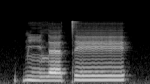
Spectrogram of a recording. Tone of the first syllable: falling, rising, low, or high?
low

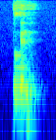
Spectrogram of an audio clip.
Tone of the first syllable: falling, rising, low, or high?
falling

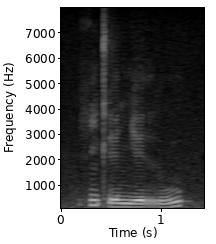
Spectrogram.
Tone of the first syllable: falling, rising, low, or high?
high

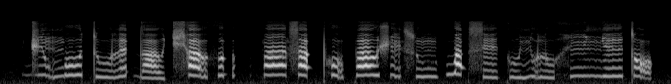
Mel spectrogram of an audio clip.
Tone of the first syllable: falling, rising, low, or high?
falling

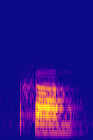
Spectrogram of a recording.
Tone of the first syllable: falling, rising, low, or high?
low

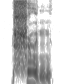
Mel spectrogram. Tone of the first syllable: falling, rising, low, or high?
low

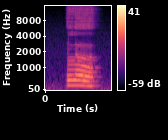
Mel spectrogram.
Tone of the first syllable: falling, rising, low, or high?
low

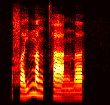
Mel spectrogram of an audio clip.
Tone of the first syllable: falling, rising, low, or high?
rising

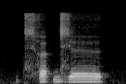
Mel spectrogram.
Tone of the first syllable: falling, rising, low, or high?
high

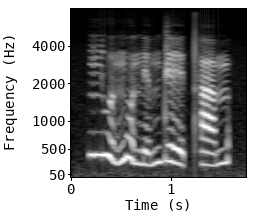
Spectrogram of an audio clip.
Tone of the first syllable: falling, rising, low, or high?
falling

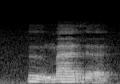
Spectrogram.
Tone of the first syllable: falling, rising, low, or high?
falling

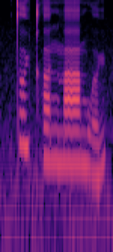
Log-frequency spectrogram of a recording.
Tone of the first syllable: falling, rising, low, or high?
high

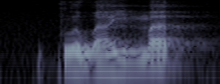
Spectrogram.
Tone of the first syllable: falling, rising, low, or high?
low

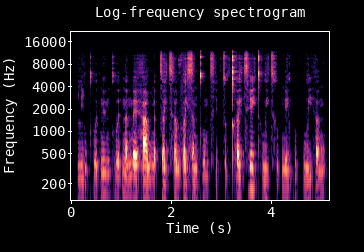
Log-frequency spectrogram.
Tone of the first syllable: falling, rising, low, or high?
low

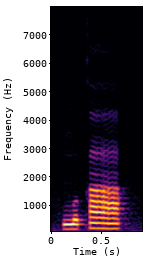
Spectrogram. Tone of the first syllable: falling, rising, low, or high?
low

